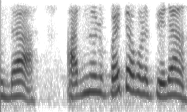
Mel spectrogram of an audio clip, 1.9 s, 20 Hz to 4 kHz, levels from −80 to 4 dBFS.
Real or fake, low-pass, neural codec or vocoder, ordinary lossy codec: real; 3.6 kHz; none; Opus, 32 kbps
